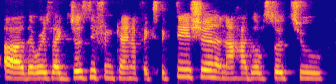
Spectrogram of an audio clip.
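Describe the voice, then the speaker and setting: A woman's voice: mid-range voice, steady tone, fast, a little mellow. A woman in her thirties with a French accent, chatting as a guest in a casual interview. She talks candidly, thinking aloud and restarting her sentences as she goes, with a mid-range voice. The audio is slightly dull and lo-fi.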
